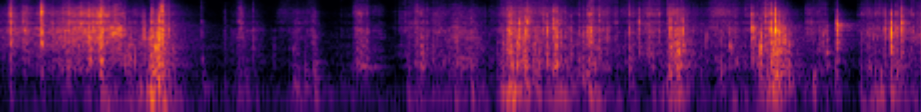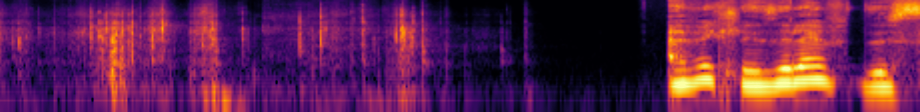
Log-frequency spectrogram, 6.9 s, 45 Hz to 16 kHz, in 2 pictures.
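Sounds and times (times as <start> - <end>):
crumpled paper ball from a school wastebasket being unfolded: 0.0 - 5.5
speech: 6.0 - 6.8.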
